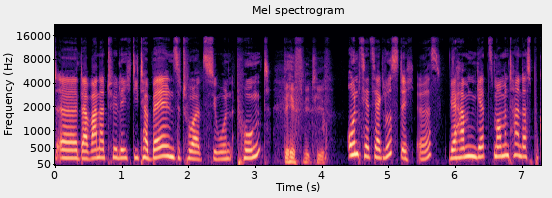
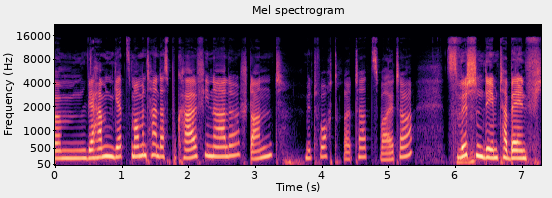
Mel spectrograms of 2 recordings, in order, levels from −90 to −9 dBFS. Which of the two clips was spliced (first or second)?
first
